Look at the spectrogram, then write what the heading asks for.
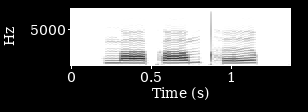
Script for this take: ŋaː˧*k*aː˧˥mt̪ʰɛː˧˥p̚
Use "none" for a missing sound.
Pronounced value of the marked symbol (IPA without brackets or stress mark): k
